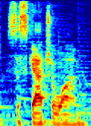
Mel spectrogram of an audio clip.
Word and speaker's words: Saskatchewan: Another province whose pronunciation I've learned since filming this video. Saskatchewan.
